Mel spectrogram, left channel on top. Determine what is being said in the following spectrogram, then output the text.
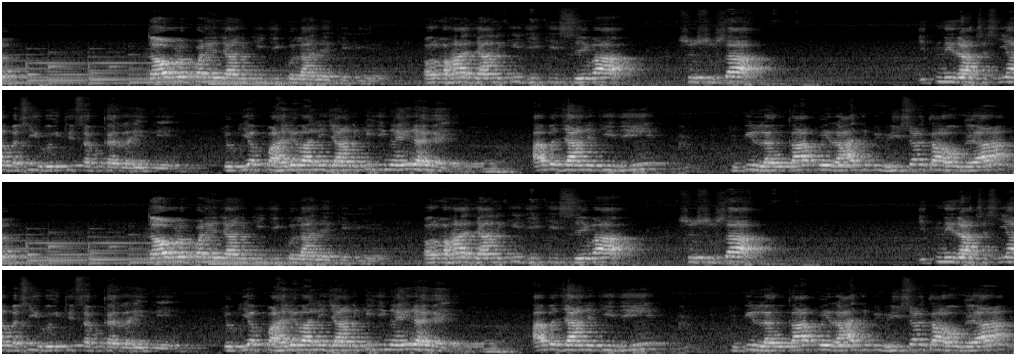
दौड़ पड़े जानकी जी को लाने के लिए, और वहां जानकी जी की सेवा शुश्रूषा जितनी राक्षसियां बची हुई थी सब कर रही थी, क्योंकि अब पहले वाली जानकी जी नहीं रह गई। अब जानकी जी क्योंकि लंका पे राज विभीषण का हो गया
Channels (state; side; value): identical; both; correlation 1.00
